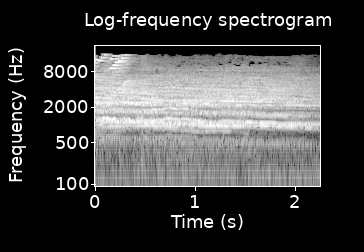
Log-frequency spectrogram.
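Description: Children's voices cheering in one long held shout, a cheer sound effect laid over the picture, tailing off near the end.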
